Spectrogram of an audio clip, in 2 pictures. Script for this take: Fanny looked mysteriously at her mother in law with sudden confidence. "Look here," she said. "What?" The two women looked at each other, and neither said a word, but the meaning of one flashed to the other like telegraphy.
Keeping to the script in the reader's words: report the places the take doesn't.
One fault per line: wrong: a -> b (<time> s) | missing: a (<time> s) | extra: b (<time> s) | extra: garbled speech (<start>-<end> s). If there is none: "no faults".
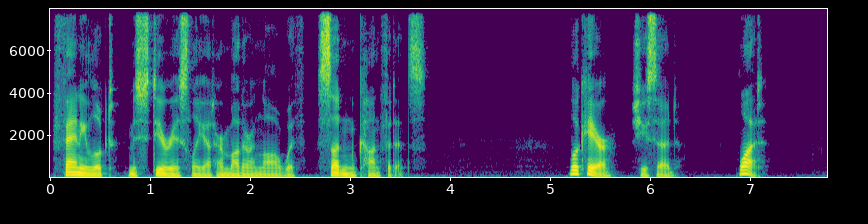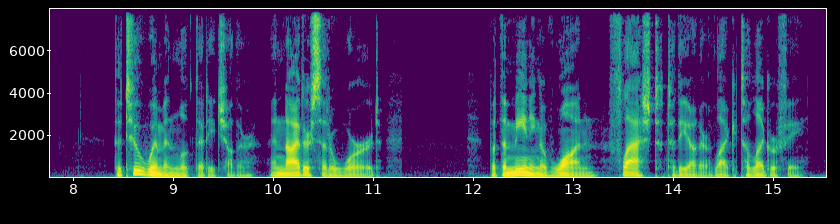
no faults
